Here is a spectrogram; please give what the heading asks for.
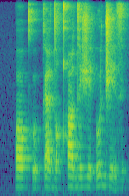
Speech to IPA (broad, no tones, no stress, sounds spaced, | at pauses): ɔ kʼ u k æ d ʊ qʰ u d i ʒ i ʔ u d͡ʒ i z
